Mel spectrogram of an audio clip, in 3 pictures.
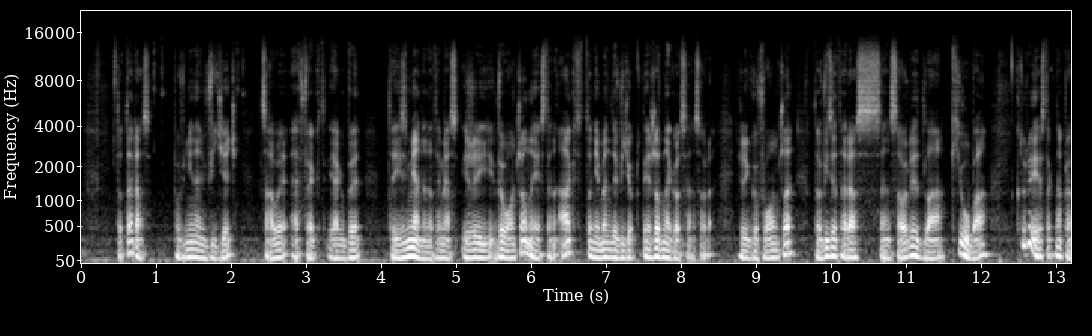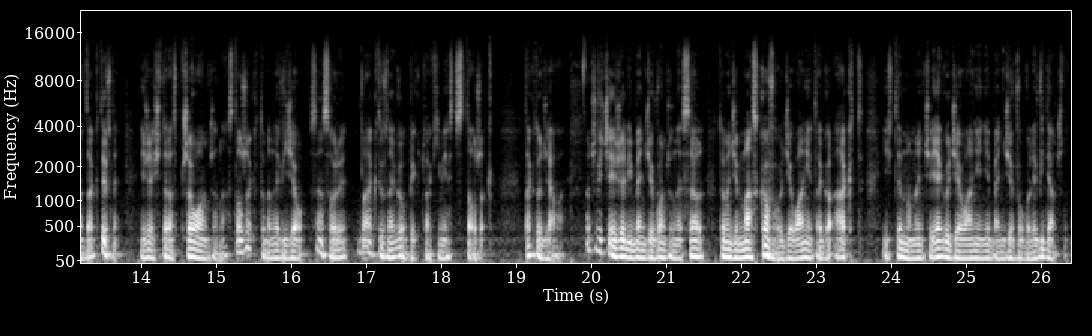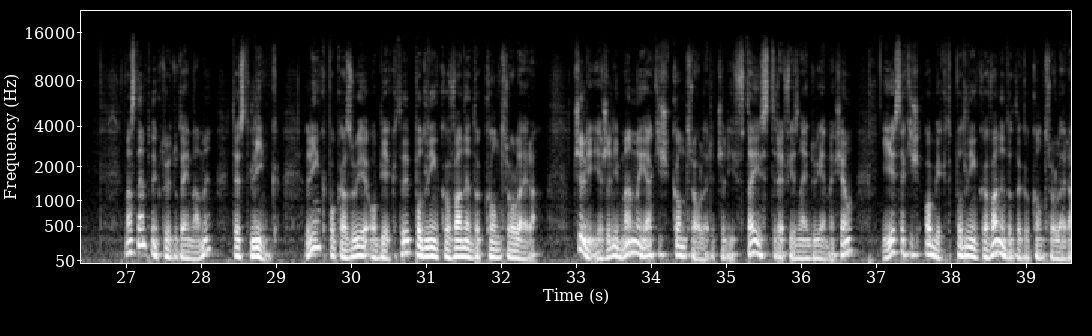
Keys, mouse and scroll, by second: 1.1 shift+right click, 3.1 shift+right click, 9.0 click, 14.7 shift+right click, 21.3 click, 24.7-26.6 drag, 27.2 click.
